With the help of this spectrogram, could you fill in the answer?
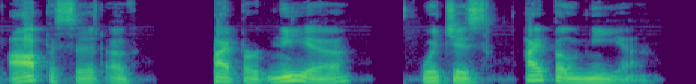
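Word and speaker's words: hypopnea: hyponia e h-y-p-o-p-n-e-a and notice that hyponea we're not saying the p in that second syllable we're leaving it out hypo is said quickly we're used to saying it that way we stress knee and this is abnormally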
